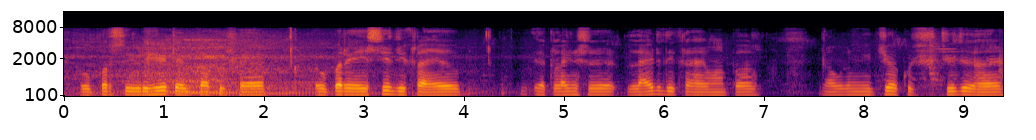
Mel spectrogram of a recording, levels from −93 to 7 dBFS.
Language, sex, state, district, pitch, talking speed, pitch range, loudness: Hindi, male, Chhattisgarh, Balrampur, 130 Hz, 155 wpm, 125-140 Hz, -20 LUFS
